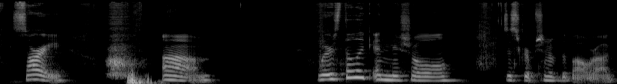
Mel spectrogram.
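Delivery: normal talking voice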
